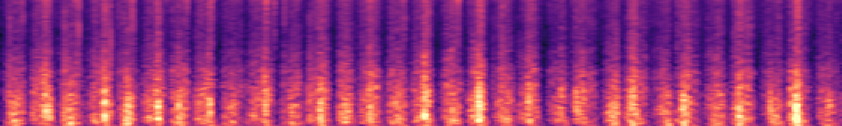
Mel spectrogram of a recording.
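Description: A thin wooden stick makes rapid small scratches into a grey faux-fur microphone windscreen. The result is a quiet, steady run of soft, muffled scratching bursts, several per second. The sound sits in the low and mid range, with almost no bright top end.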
